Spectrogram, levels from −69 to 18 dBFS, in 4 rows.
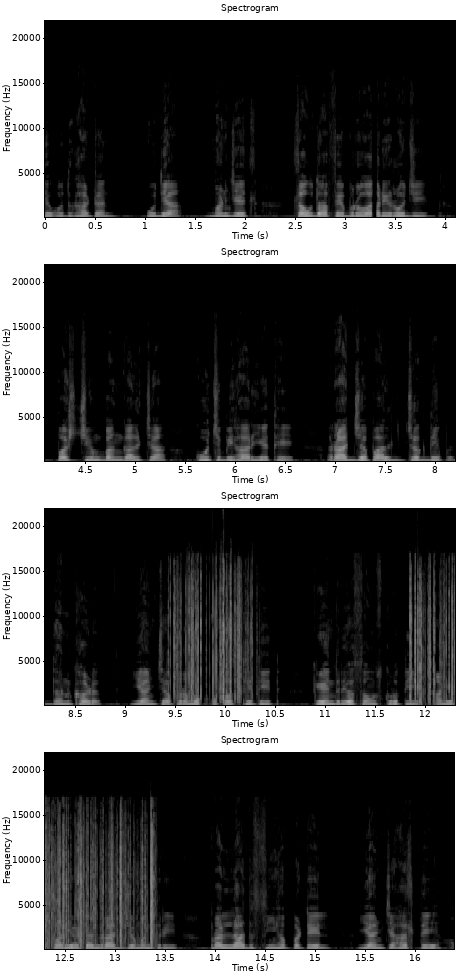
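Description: A gap at a join of encoded pieces falls at 3.26 to 3.32 s, right after "उद्घाटन उद्या म्हणजेच चौदा" and before "रोजी पश्चिम बंगालच्या कूच". The speech drops into a silence of about 59 ms with smeared edges, then resumes exactly where it broke off. Two separately encoded segments were butted together untrimmed, so the encoder's start-up delay and end-of-stream padding remain as dead air in the middle of the sentence.

Cable scratch noise appears from 9.38 to 10.38 s, a dense, irregular crackle sitting a little below the speech level. It returns more strongly from 11.85 to 13.43 s, ending just before "प्रह्लाद सिंह पटेल", this time about as loud as the speech. Both bursts sound like scratching or rustling layered over the audio, likely from a worn cable, connector or control being moved so that its contact resistance jumped around rapidly.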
